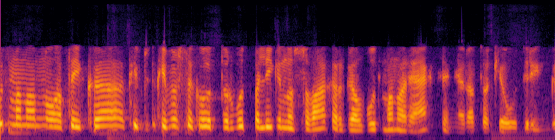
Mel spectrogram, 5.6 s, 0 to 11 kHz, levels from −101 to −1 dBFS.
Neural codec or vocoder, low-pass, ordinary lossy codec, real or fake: none; 9.9 kHz; AAC, 48 kbps; real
